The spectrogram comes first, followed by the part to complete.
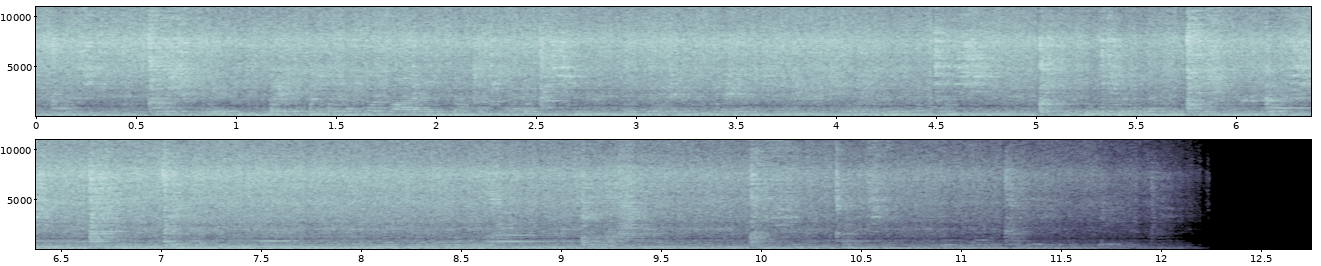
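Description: Food frying in large woks, a steady sizzle with a metal spatula clinking and scraping against the pan, over a steady low hum. The sound fades out over the last few seconds.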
